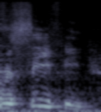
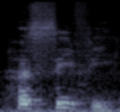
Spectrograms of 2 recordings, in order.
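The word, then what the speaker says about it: Recife: it right yes yes I'm saying receipt they're like no it's hasifi it's sifi wonderful like the native speakers yeah okay what brought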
